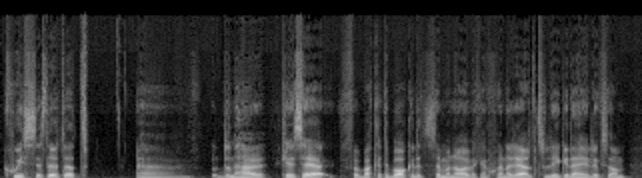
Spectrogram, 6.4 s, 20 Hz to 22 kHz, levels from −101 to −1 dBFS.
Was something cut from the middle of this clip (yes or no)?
yes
